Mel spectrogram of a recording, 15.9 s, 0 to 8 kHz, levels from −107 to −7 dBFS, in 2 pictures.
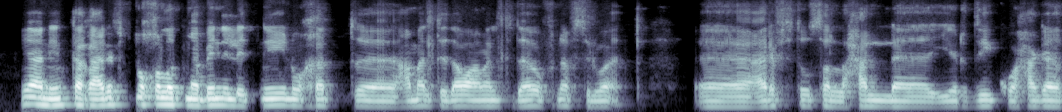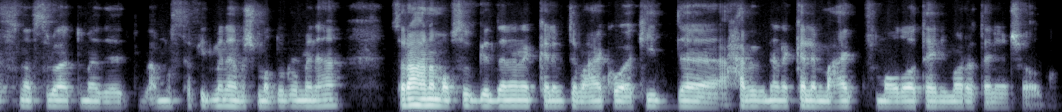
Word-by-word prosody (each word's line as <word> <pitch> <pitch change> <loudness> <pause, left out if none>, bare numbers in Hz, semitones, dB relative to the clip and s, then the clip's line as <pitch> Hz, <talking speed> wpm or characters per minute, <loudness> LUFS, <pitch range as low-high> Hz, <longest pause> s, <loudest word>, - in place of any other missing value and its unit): يعني 140 -4 +8
أنتَ 130 +1 +2
عرفت 135 +3 +5
تخلط 135 -2 +6
ما 120 - +8
بين 125 +2 +5
الاتنين، 125 +1 +2
وخدت 120 -1 -3
آآ، 105 -2 +1
عملت 110 +2 -3
ده، 115 +1 +2
وعملت 110 0 +1
ده، 110 +1 +2
وفي 110 +2 -9
نفس 115 - -7
الوقت 105 +1 -5 0.4
آآ، 100 -1 -1
عرفت 105 +4 -3
توصل 110 -1 -3
لحَلّ 110 +1 -1
آآ، 100 -1 0
يرضِيك، 105 +3 -6
وحاجة 105 -1 +1
في 105 +1 -12
نفس 105 +1 -7
الوقت 110 -1 -3
ما 105 - -4 0.3
تبقى 210 - -12
مستفيد 210 - -10
منها 115 -1 -2
مش 105 0 -7
مضرور 110 +1 -5
منها. 110 +2 -4 0.3
بصراحة 130 0 +6
أنا 125 - +6
مبسوط 110 0 -1
جدًا 110 0 -2
إن 110 - +1
أنا 110 - +1
اتكلَّمت 105 -1 -5
معاك، 105 +1 -4
وأكيد 105 +1 -3
آآ، 100 -4 -1
حابِب 110 -1 -4
إن 105 - -4
أنا 110 - -2
أتكلَّم 110 0 -1
معاك 100 0 -4
في - - -12
موضوع 100 0 0
تاني 100 0 -4
مرَّة 100 0 -3
تانية 95 -1 -8
إن - - -13
شاء - - -6
الله. - - -14
110 Hz, 210 wpm, -23 LUFS, 105-115 Hz, 0.4 s, يعني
